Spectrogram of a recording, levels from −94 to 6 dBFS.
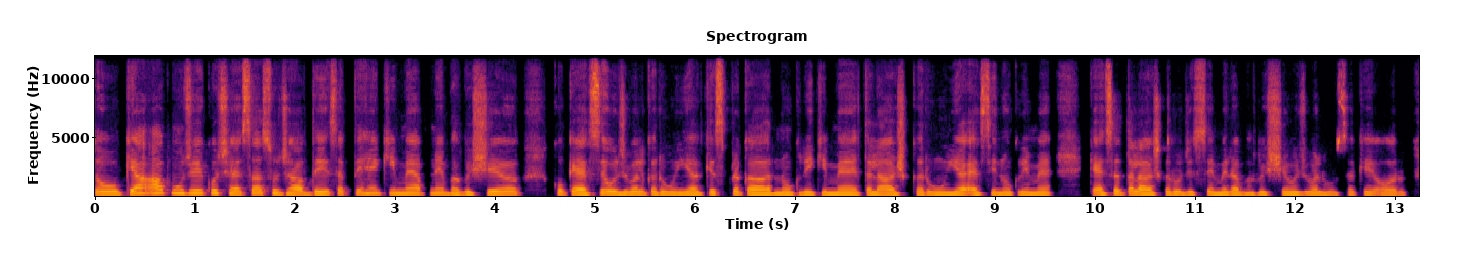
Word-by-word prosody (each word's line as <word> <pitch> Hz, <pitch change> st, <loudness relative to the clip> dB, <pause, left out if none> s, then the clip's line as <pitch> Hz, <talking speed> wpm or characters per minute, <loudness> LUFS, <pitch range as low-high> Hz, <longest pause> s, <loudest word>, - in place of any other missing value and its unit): तो 225 Hz, 0 st, +3 dB
क्या 255 Hz, 0 st, +4 dB
आप 280 Hz, +1 st, +1 dB
मुझे 260 Hz, -1 st, +1 dB
कुछ 265 Hz, 0 st, -1 dB
ऐसा 240 Hz, +2 st, +1 dB
सुझाव 230 Hz, -3 st, 0 dB
दे 220 Hz, +1 st, +3 dB
सकते 245 Hz, +1 st, -4 dB
हैं 250 Hz, 0 st, -1 dB
कि 245 Hz, +1 st, -5 dB
मैं 235 Hz, 0 st, +1 dB
अपने 235 Hz, +1 st, -3 dB
भविष्य 220 Hz, +2 st, +1 dB, 0.4 s
को 240 Hz, -1 st, -1 dB
कैसे 215 Hz, +2 st, +3 dB
उज्ज्वल 225 Hz, -1 st, +3 dB
करूँ 215 Hz, 0 st, 0 dB
या 220 Hz, 0 st, +2 dB
किस 240 Hz, -1 st, -1 dB
प्रकार 215 Hz, -2 st, +2 dB
नौकरी 210 Hz, -1 st, 0 dB
की 220 Hz, +1 st, -4 dB
मैं 210 Hz, -1 st, +2 dB
तलाश 210 Hz, 0 st, +1 dB
करूँ 210 Hz, 0 st, -1 dB
या 215 Hz, +1 st, +3 dB
ऐसी 210 Hz, +2 st, -3 dB
नौकरी 215 Hz, -1 st, -2 dB
में 220 Hz, 0 st, 0 dB, 0.4 s
कैसे 220 Hz, +4 st, 0 dB
तलाश 210 Hz, -2 st, +3 dB
करूँ 215 Hz, +1 st, 0 dB
जिससे 210 Hz, +1 st, -3 dB
मेरा 215 Hz, 0 st, +2 dB
भविष्य 200 Hz, 0 st, -2 dB
उज्ज्वल 200 Hz, 0 st, 0 dB
हो 195 Hz, 0 st, -4 dB
सके? 205 Hz, 0 st, -5 dB
और 195 Hz, 0 st, -4 dB
220 Hz, 180 wpm, -19 LUFS, 210-235 Hz, 0.4 s, क्या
